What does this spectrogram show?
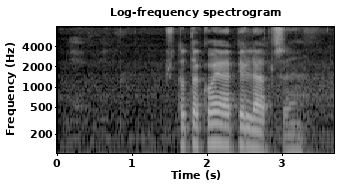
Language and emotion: Russian, neutral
